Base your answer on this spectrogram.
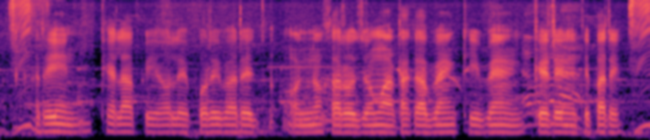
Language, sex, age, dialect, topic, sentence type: Bengali, male, 18-24, Western, banking, question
